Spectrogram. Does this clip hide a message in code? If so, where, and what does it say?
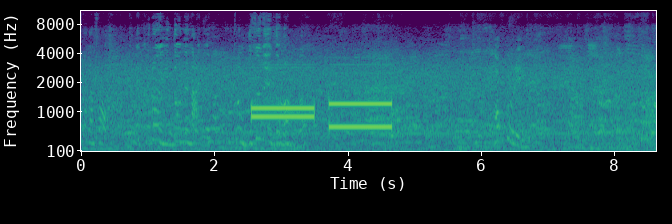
Yes: aircraft SELCAL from 2.5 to 4.7 s, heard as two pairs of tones, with the noise of a crowd indoors. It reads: LP-HQ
